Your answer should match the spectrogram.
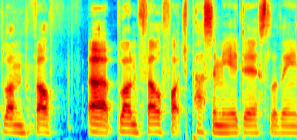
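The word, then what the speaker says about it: Blon Fotch Pasameer-Day Slitheen: It's pronounced Blon, Fotch, Pasameer-Day, Slitheen.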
